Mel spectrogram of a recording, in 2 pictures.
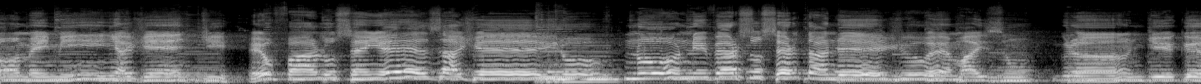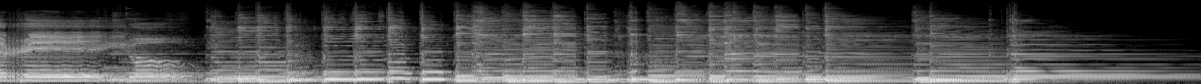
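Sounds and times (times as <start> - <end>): man singing: 0.0 - 15.5
acoustic string instrument: 0.0 - 23.8.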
